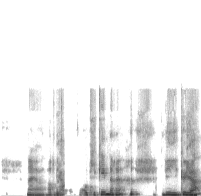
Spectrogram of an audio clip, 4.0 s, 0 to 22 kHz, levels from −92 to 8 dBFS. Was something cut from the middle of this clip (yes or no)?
yes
